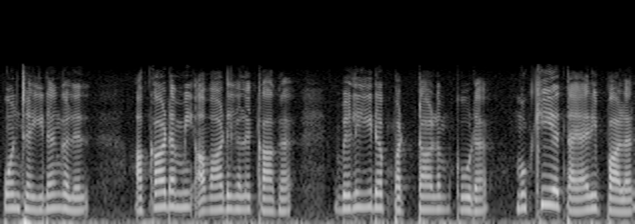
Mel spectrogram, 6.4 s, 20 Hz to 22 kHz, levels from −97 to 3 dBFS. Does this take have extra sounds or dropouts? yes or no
no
